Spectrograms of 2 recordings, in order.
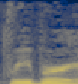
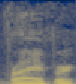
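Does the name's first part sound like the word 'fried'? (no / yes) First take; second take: no; yes. First: The first part does not sound like 'fried'. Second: The first part sounds like the word 'fried'. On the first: The speaker calls it right. "I got it right this time" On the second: The speaker calls it wrong. "because it's F R I E D, and I'm a, a very literal guy"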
